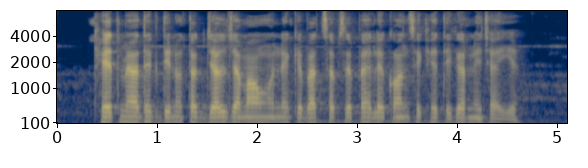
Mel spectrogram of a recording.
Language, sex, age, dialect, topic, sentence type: Magahi, male, 25-30, Western, agriculture, question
